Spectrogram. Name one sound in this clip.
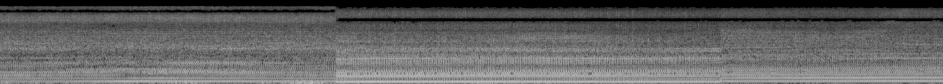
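Trimmer blades clatter as they cut through leaves.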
